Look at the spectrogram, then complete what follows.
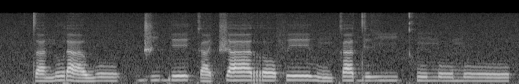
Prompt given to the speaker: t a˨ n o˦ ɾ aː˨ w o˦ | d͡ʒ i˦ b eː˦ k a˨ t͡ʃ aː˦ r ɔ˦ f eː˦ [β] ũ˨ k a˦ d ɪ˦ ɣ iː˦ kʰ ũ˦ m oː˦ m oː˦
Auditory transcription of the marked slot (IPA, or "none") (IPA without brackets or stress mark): β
